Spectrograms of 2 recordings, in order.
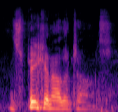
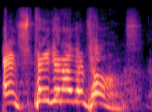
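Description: First: It is said weakly, without conviction. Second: It is said forcefully, in an angry tone. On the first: The speaker does not really believe it. The speaker calls it wrong. "she said like this. ... there wasn't enough faith to blow out a candle hardly" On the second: The speaker is now fully convinced. The speaker calls it right. "the last time she said it like this. ... She was just mad"

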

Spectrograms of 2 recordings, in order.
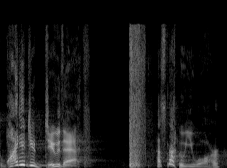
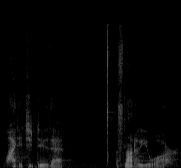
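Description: First: It is said in a harsh, condemning tone. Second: It is said in a gentle, caring tone. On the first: The speaker is accusing and condemning the listener. The speaker calls it wrong. "the voice that says" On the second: The speaker is lovingly guiding the listener. The speaker calls it right. "God saying"

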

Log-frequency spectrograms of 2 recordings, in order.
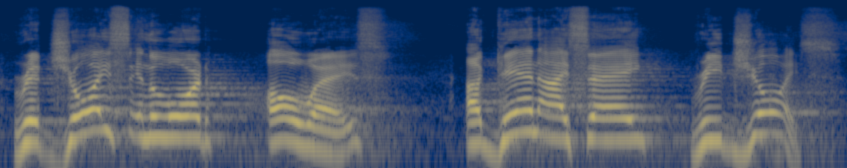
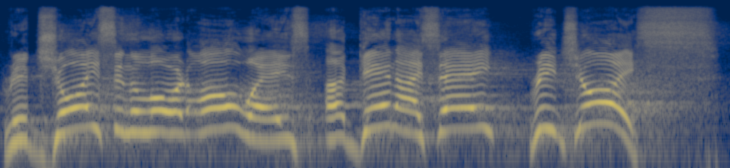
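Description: First: It is read in a calm, plain way. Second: It is read with loud, lively energy.

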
